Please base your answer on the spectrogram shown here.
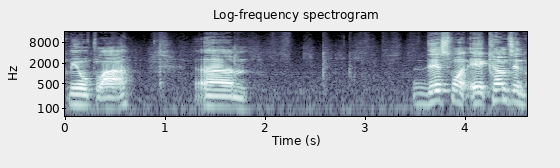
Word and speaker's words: Miufly: of the box looks like I believe it's pronounced meal fly this one it comes in 32 gigabytes and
